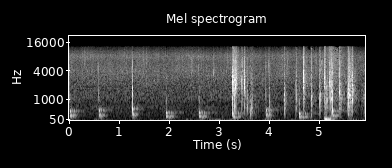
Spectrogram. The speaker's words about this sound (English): Here's the sound of a tree being chopped down.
